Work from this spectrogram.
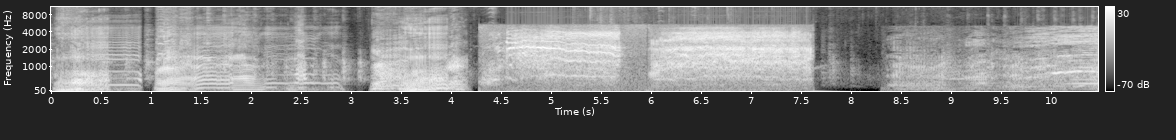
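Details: Pigs in a pigsty squeal and grunt in short, harsh bursts, with one long rasping squeal in the middle.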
